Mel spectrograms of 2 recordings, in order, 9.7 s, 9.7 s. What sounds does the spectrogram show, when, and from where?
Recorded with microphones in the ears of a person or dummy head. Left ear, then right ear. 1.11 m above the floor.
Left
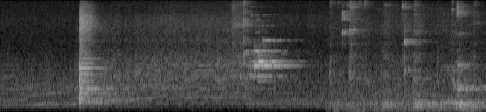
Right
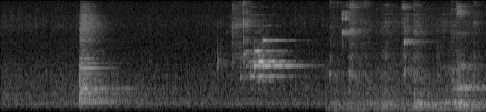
1.6 s a snare drum: 45° left (ahead or behind), 1.0 m
4.3 s a camera shutter: 5° left (ahead or behind), 1.9 m
6.5 s chewing: 10° right (ahead or behind), 3 m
